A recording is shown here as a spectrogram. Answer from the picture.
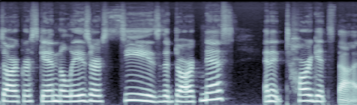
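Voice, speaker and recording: The recording is dry and close, with no echo. A woman speaks in a normal speaking voice at a fairly high pitch with ordinary pitch variation. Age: 30s. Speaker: dermatologist. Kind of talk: casual interview.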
